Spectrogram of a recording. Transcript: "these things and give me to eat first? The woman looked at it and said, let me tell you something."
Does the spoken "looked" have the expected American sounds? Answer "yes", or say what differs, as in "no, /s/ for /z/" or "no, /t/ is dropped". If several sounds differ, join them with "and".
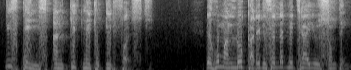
no, /t/ is dropped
